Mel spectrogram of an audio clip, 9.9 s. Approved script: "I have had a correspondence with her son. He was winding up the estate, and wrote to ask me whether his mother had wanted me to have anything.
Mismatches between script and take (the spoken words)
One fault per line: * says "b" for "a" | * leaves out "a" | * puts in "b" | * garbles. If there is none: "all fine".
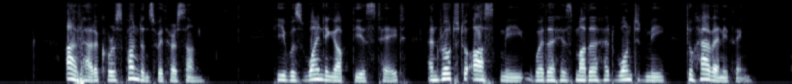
all fine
